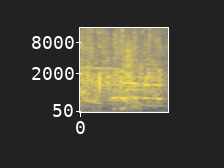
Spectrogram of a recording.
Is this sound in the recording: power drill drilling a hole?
no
